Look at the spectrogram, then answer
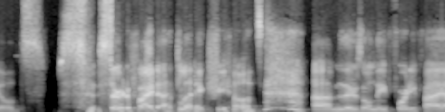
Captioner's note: laughter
